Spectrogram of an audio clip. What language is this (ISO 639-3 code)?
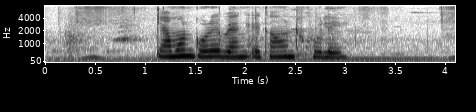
ben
